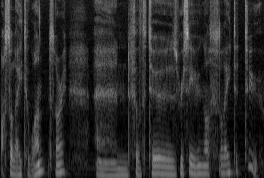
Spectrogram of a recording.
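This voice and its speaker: A middle-aged man, a bit hoarse from a cold, explaining synth settings in a relaxed tutorial, full of ums and restarts. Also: medium pitch, normal speed, a little hiss or hum. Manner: relaxed, talks while clicking, many ums and restarts. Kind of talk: casual screen-recorded software tutorial. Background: faint synth music.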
